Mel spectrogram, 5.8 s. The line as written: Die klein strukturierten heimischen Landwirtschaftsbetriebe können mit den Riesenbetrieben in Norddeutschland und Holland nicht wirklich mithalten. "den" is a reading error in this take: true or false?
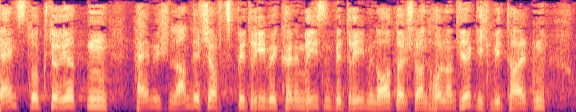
true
